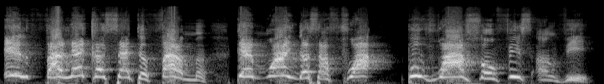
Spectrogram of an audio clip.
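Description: A high-pitched man preaches in a loud, shouted revival style. His voice is gravelly and bright, with slow, drawn-out phrases that rise into a sing-song chant. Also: sing-song.

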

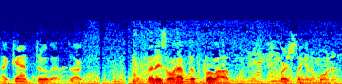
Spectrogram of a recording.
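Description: An actor playing a stern, steady frontier marshal in an old radio western, speaking tersely and firmly. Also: male voice, low-pitched, over loud music, close to an everyday voice. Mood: reluctant, firm. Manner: terse, measured, firm. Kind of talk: old-time radio western drama acting. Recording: noisy, muffled old radio broadcast.

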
